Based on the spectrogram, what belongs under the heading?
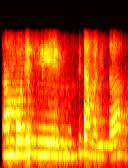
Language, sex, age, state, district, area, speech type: Maithili, male, 45-60, Bihar, Sitamarhi, urban, conversation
